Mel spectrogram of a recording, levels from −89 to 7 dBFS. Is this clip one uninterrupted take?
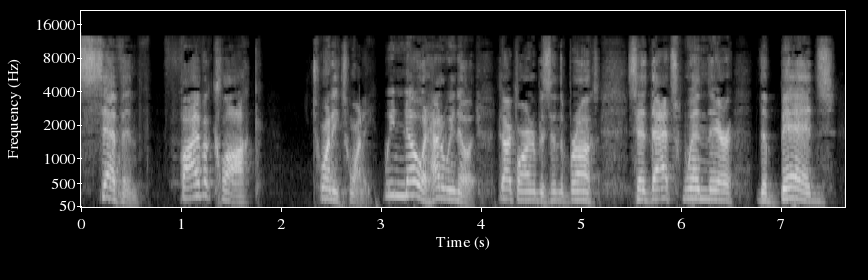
no; 2 cuts; at 3.0 s, 4.3 s

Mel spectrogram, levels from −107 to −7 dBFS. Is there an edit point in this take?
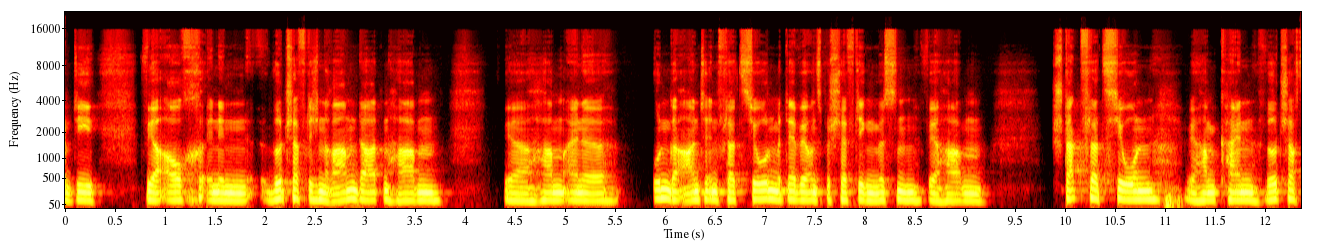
yes; 1 cut; at 1.4 s

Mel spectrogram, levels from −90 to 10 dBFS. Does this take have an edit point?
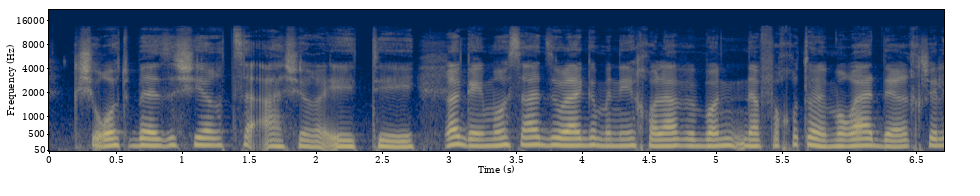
yes; 1 cut; at 3.0 s

